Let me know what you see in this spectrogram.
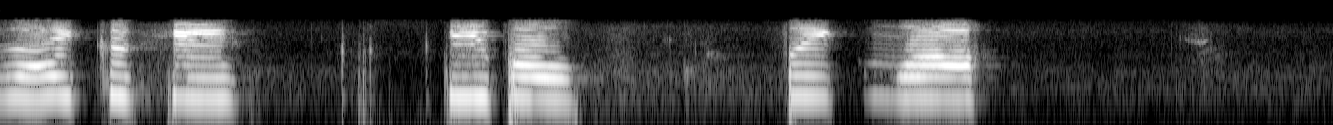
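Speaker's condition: Spastic quadriplegic cerebral palsy; all four limbs, brain and nervous system, affects movement, learning, hearing, seeing, thinking, uses equipment; speaks briefly, Job Path support staff restates her words for listeners

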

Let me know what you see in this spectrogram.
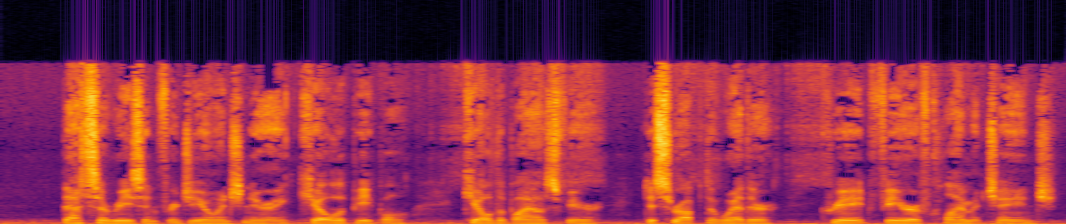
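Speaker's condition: No condition

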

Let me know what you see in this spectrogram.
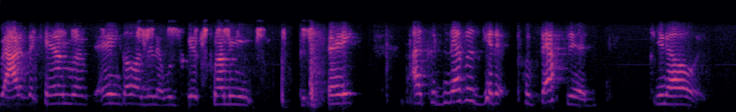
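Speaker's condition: Cerebral palsy; Botox injections in neck every 3 months for chronic pain

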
